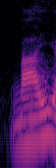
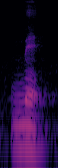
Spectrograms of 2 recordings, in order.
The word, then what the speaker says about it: mais: 아 더하기 이는 에. 그래서 mais라고 읽으시는 거예요. my 아니에요. mais. 아시겠죠? mais. 그리고 여기 있는 s는 끝에 오는 자음이니까 발음 안 하는 거죠.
